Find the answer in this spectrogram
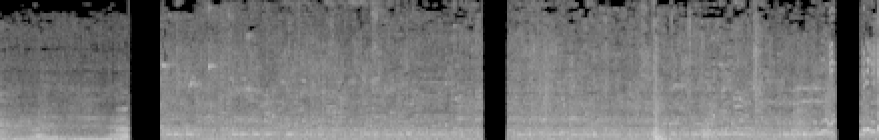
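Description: Butane kitchen torch running with a steady hiss as it caramelizes the sugar on crème brûlée, over restaurant chatter. The sound cuts to silence twice, briefly.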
